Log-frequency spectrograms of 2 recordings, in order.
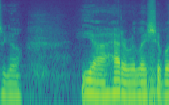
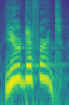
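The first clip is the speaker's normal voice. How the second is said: amused surprise; 11 semitones higher, 6 dB louder than usual. Retold or imitated. Pastor reacts to shaved head.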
